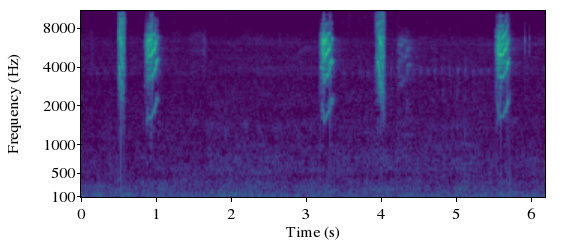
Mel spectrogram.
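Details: Female double-collared seedeater calling a lot to draw males' attention: brief, sharp, very high chips, some paired, spaced about a second apart, with quiet low background hiss between them.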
